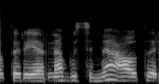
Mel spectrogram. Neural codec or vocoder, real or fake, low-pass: vocoder, 44.1 kHz, 128 mel bands, Pupu-Vocoder; fake; 7.2 kHz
